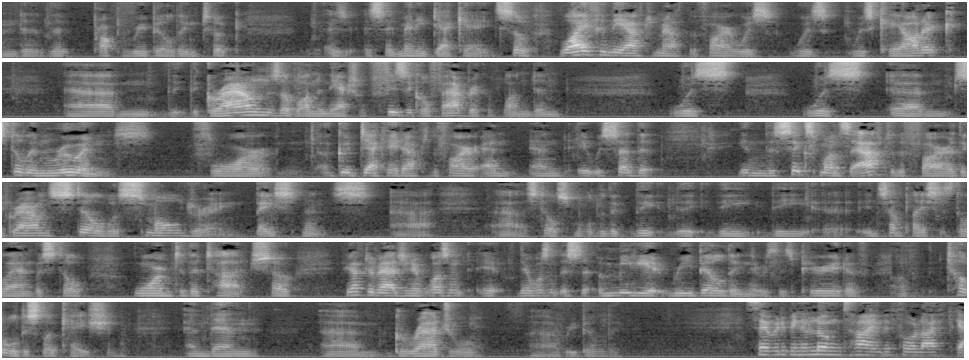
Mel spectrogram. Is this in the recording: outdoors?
no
